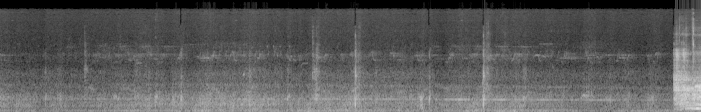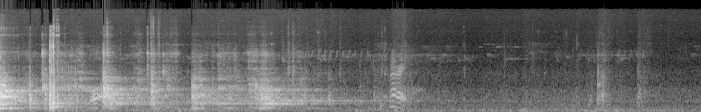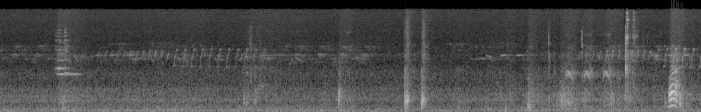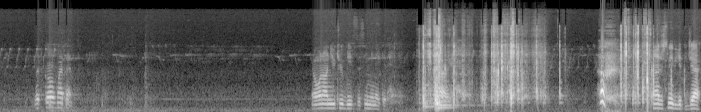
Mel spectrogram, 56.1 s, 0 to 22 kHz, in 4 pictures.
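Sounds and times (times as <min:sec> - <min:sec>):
bird chirp: 0:00.9 - 0:56.0
handling knocks: 0:13.5 - 0:22.2, 0:50.4 - 0:53.4.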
